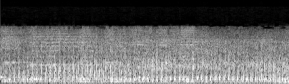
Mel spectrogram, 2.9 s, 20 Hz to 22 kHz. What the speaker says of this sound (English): On the skyline, helicopters of 603, 10 Independent Aviation Brigade are approaching the saluting lines.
